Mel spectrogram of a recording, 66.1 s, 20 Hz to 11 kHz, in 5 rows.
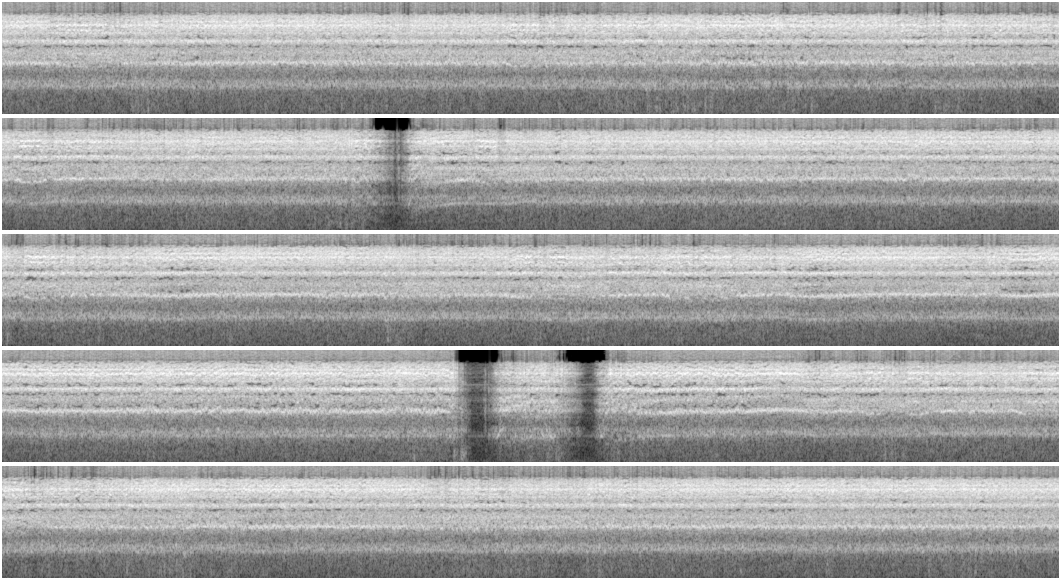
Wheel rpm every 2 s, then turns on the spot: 230, 230, 230, 230, 230, 230, 230, 230, 160, 200, 230, 230, 230, 230, 230, 230, 220, 220, 220, 230, 210, 210, 140, 130, 220, 220, 220, 230, 230, 230, 230, 230, 230.
none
